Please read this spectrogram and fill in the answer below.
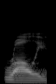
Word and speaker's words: Raleigh: As a Raleigh native, it's pronounced Raleigh, not Raleigh. Okay.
